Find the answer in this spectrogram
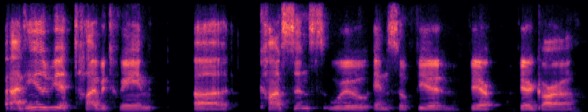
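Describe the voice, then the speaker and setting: A young man joins a casual podcast chat. He sounds bright and forceful, yet he hesitates and restarts while he works out his answers. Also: mid-range voice, measured pace. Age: young adult. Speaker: student club officer, guest.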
